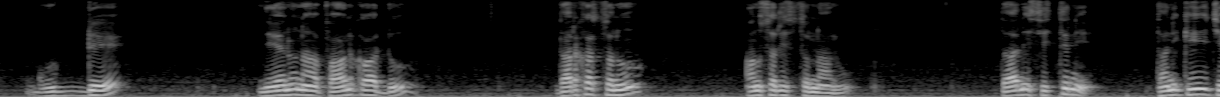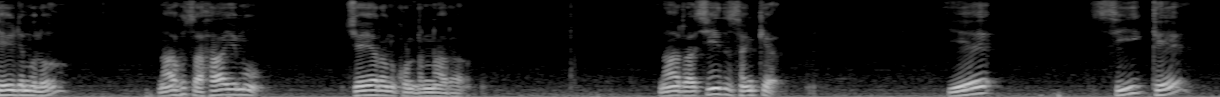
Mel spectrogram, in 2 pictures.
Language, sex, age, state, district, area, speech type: Telugu, male, 60+, Andhra Pradesh, Krishna, urban, read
